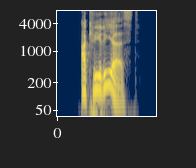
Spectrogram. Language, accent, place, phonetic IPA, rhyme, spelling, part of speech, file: German, Germany, Berlin, [ˌakviˈʁiːɐ̯st], -iːɐ̯st, akquirierst, verb, De-akquirierst.ogg
- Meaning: second-person singular present of akquirieren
